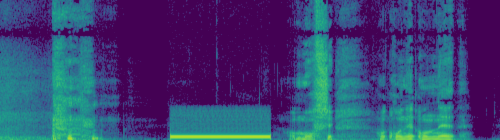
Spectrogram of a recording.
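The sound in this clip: A telephone ringing tone on a call sounds once as a single steady, mid-pitched tone about a second long, with people talking just before and after it.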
